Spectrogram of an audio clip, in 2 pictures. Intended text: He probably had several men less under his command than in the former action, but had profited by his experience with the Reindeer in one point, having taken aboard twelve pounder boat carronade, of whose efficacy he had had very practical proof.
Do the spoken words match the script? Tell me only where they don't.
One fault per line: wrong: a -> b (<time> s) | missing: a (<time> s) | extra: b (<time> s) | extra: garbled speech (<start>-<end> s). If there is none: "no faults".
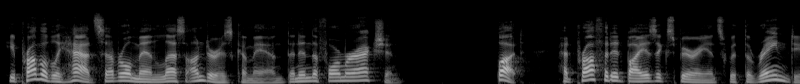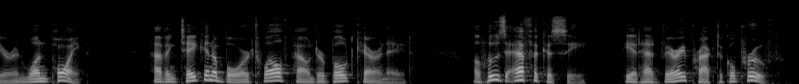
no faults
